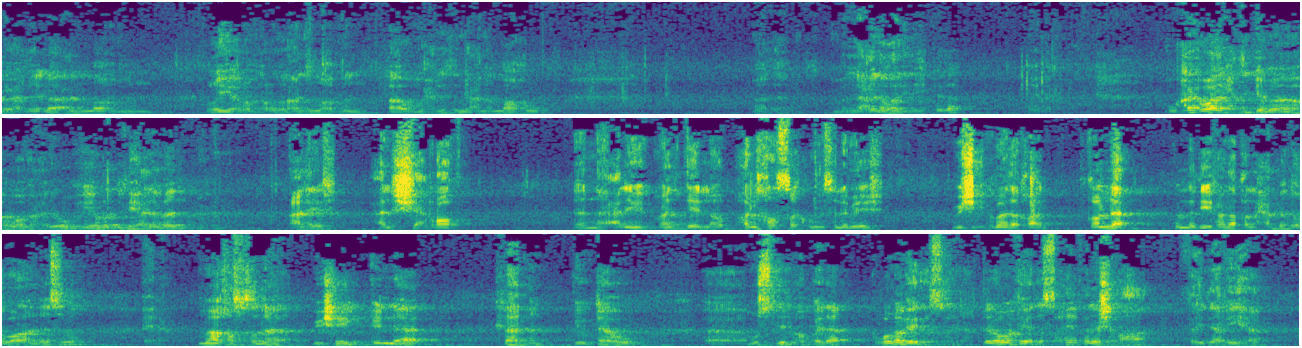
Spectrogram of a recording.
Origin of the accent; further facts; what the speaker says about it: India; Arabic is a second language; احنا نعرف القران يوصل اللي طلعوا عندنا في الهند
